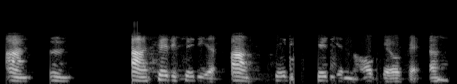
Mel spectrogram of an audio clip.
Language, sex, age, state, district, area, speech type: Malayalam, female, 60+, Kerala, Alappuzha, rural, conversation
